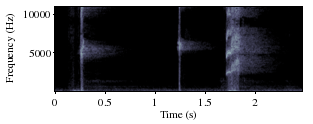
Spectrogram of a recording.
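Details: Lovebird calls used as a lure to prompt other lovebirds to sing: three shrill, very high, clipped chirps, two single sharp notes and then a longer, harsher squawk, on a quiet background.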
